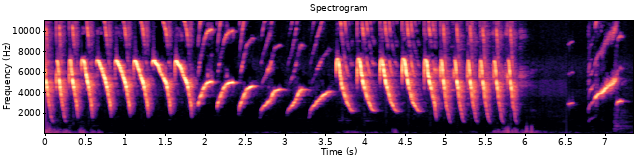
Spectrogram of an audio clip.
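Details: Lively canary singing to coax reluctant canaries into song: rapid bursts of steep descending whistles, then slower rising slurs, then fast sweeps again, ending in a brief pause and a few scattered notes; low rumbling noise at start and end.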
